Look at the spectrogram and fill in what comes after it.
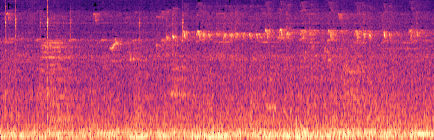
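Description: A bird chirping in a fast, high-pitched run of repeated notes, starting about two seconds in, over a low steady background rumble.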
